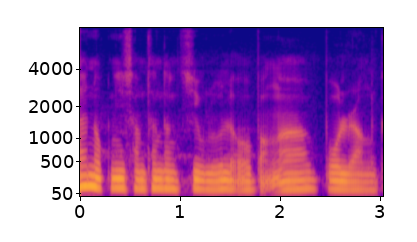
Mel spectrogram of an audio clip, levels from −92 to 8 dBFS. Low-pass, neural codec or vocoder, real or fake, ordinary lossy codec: none; none; real; none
